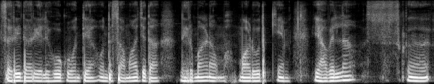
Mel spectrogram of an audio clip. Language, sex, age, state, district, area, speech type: Kannada, male, 30-45, Karnataka, Mysore, urban, spontaneous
